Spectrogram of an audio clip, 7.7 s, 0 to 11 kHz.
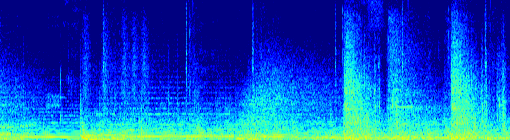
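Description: Gunfire and crashing impacts in the video game Resident Evil 3: Nemesis, with several loud blasts and clattering hits over a steady game soundscape, no talking.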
